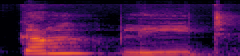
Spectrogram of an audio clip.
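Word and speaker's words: complete: टा, क्योंकि आखिरी में ई है, हमें ई का उच्चारण नहीं करना। तो मीनिंग क्या बनी? कंप्लीट।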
